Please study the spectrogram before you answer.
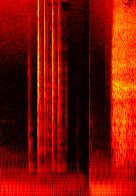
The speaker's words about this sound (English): After many months and many crumpled sheets of paper, Ramon put his pencil down.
